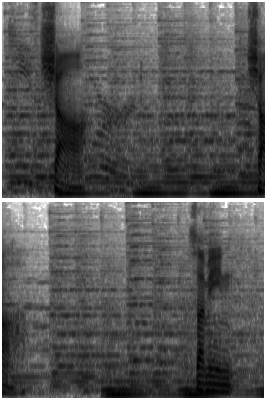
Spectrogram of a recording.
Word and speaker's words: chat: In French. Chat. Chat. Shaw. Shaw. Shaw. Shaw. Yeah. It's C-H-A-T, and C-H makes a S-H sound, and they don't say T's Shaw.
